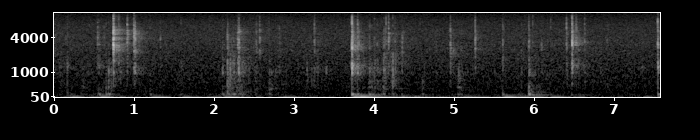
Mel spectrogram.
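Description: A metal utility knife blade slices cubes off a small, solid blue and white soap block held in the fingers. It makes a run of crisp, bright clicking and snapping cuts, some sharper than others, over a steady low hum.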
